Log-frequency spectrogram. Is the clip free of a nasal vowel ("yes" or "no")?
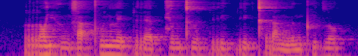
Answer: yes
